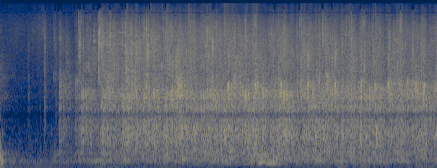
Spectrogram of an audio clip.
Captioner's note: audience applauding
